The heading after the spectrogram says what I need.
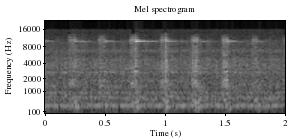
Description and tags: recordings from my garage.
industrial, machine, metal, tools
